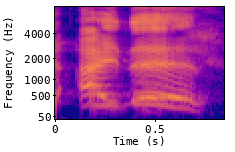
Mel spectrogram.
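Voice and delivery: high breathy laughter; laughing. Real, not acted.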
